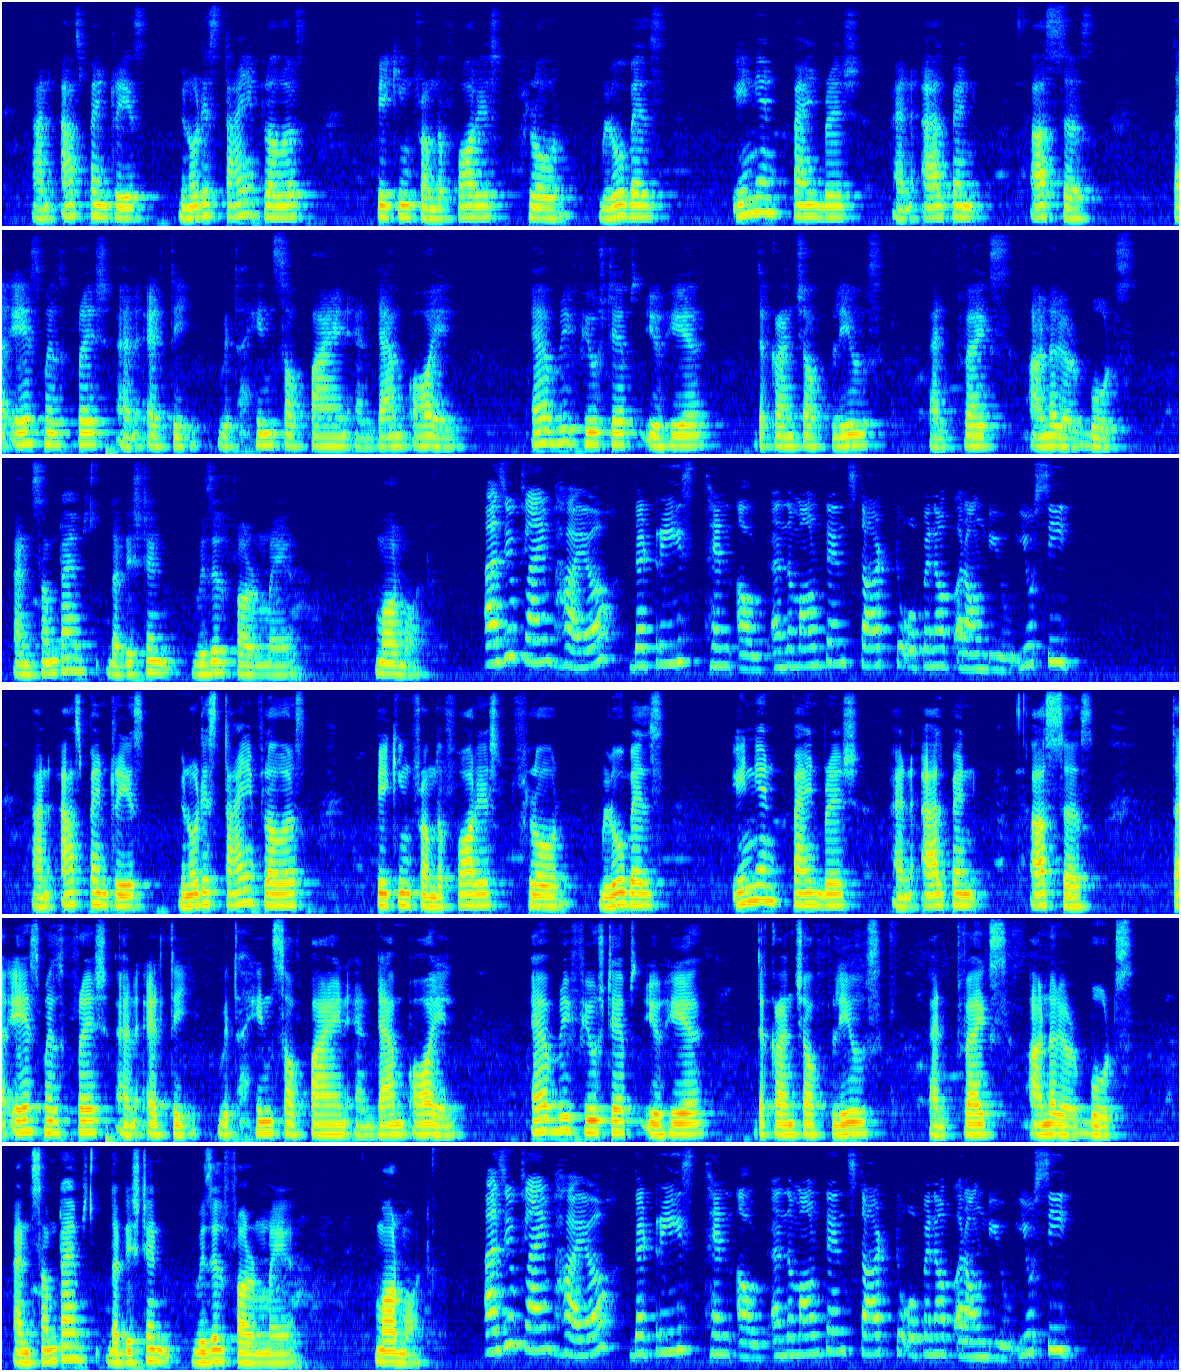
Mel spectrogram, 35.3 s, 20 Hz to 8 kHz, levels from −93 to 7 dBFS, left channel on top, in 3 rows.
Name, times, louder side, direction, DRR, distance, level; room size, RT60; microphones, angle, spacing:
voice 1, 0.3-1.4 1.8-3.0 3.8-5.0 5.3-5.7 6.0-6.6 7.3-8.5 8.9-9.8 10.3-10.9 11.7-16.3 17.1-18.8 19.3-20.5 21.1-23.1 23.7-26.5 27.3-27.7, right 6 dB, 65° right, 0.3 m, -28 dB
voice 2, 28.4-34.2, right 2 dB, 10° right, 0.6 m, -39 dB
7.6 x 5.3 x 2.7 m
head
